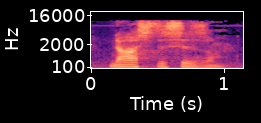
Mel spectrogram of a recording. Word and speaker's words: Gnosticism: G is silent, so Gnosticism.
